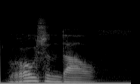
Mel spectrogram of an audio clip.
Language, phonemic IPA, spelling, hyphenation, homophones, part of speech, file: Dutch, /ˈroː.zə(n)ˌdaːl/, Roosendaal, Roo‧sen‧daal, Rozendaal, proper noun, Nl-Roosendaal.ogg
- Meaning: Roosendaal (a city and municipality of North Brabant, Netherlands)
